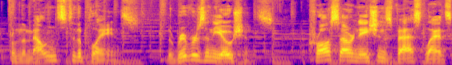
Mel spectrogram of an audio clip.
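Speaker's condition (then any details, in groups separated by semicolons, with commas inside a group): No condition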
